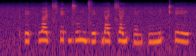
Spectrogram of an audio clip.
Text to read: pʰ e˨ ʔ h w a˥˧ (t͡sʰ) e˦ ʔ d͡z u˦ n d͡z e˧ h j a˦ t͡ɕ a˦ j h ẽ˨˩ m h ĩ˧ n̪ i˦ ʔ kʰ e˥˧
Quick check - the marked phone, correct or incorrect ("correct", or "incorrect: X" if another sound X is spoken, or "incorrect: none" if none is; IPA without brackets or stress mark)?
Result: incorrect: t͡ɕʰ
